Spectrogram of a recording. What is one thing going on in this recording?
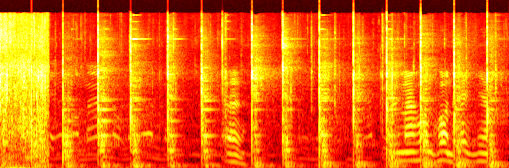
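A machete chops into bamboo with quick, sharp, hollow knocks.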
